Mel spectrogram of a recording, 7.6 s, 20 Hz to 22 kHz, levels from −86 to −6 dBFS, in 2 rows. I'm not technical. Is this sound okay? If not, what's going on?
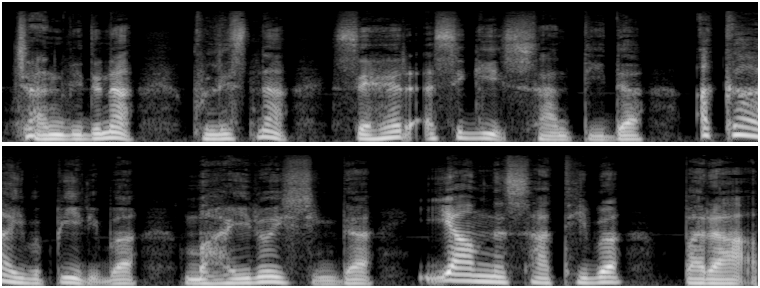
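Yes, this sound is okay, and nothing is going on that needs fixing.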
